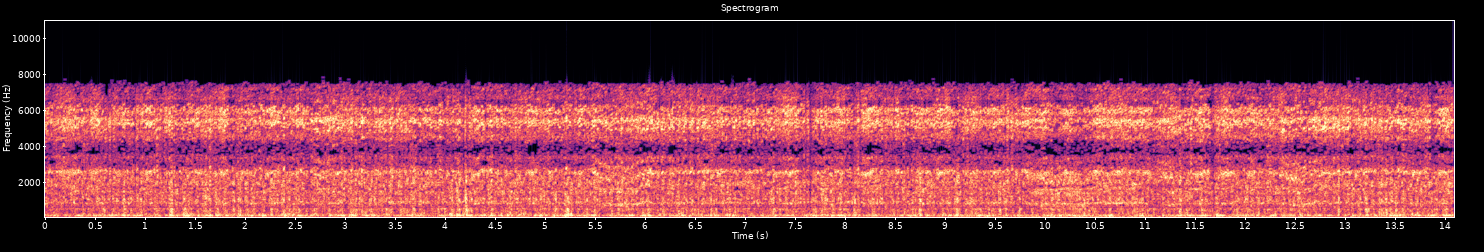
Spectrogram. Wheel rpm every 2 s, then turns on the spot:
230, 230, 230, 230, 230, 220, 230.
none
